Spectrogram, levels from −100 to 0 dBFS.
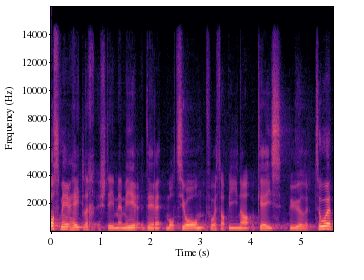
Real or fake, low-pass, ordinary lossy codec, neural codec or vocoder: fake; 14.4 kHz; none; autoencoder, 48 kHz, 128 numbers a frame, DAC-VAE, trained on Japanese speech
